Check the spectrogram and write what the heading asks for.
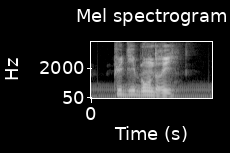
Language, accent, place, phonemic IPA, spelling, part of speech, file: French, France, Lyon, /py.di.bɔ̃.dʁi/, pudibonderie, noun, LL-Q150 (fra)-pudibonderie.wav
- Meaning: prudishness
